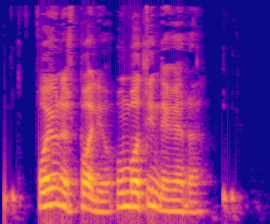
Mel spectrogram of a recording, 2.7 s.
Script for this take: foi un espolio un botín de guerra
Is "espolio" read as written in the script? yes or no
yes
